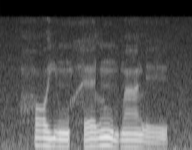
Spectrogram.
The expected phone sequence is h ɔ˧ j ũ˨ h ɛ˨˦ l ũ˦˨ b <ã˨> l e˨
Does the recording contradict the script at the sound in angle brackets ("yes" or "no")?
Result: yes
